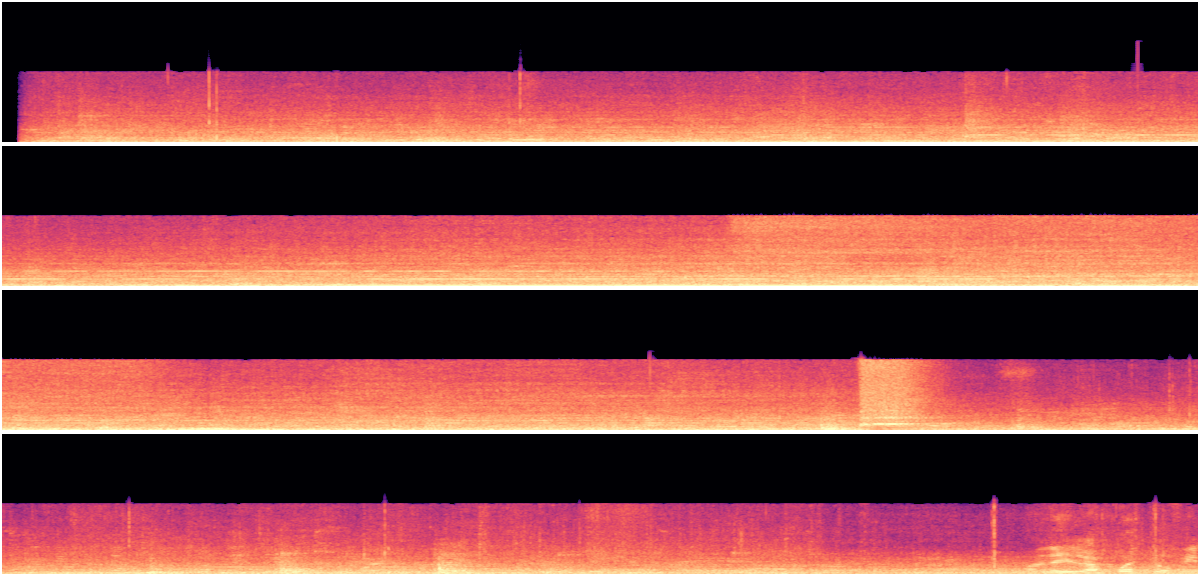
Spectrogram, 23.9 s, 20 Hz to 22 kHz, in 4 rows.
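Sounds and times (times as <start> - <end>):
people talking: 0.1 - 23.9
rail noise: 0.1 - 23.9
tram motor hum: 0.1 - 23.9
short sharp sound: 16.2 - 16.8.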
